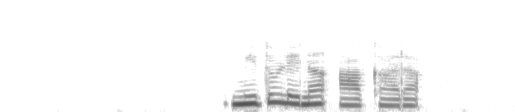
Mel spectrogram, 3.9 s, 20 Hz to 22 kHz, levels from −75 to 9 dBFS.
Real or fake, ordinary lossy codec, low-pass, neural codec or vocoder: real; MP3, 24 kbps; 5.4 kHz; none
